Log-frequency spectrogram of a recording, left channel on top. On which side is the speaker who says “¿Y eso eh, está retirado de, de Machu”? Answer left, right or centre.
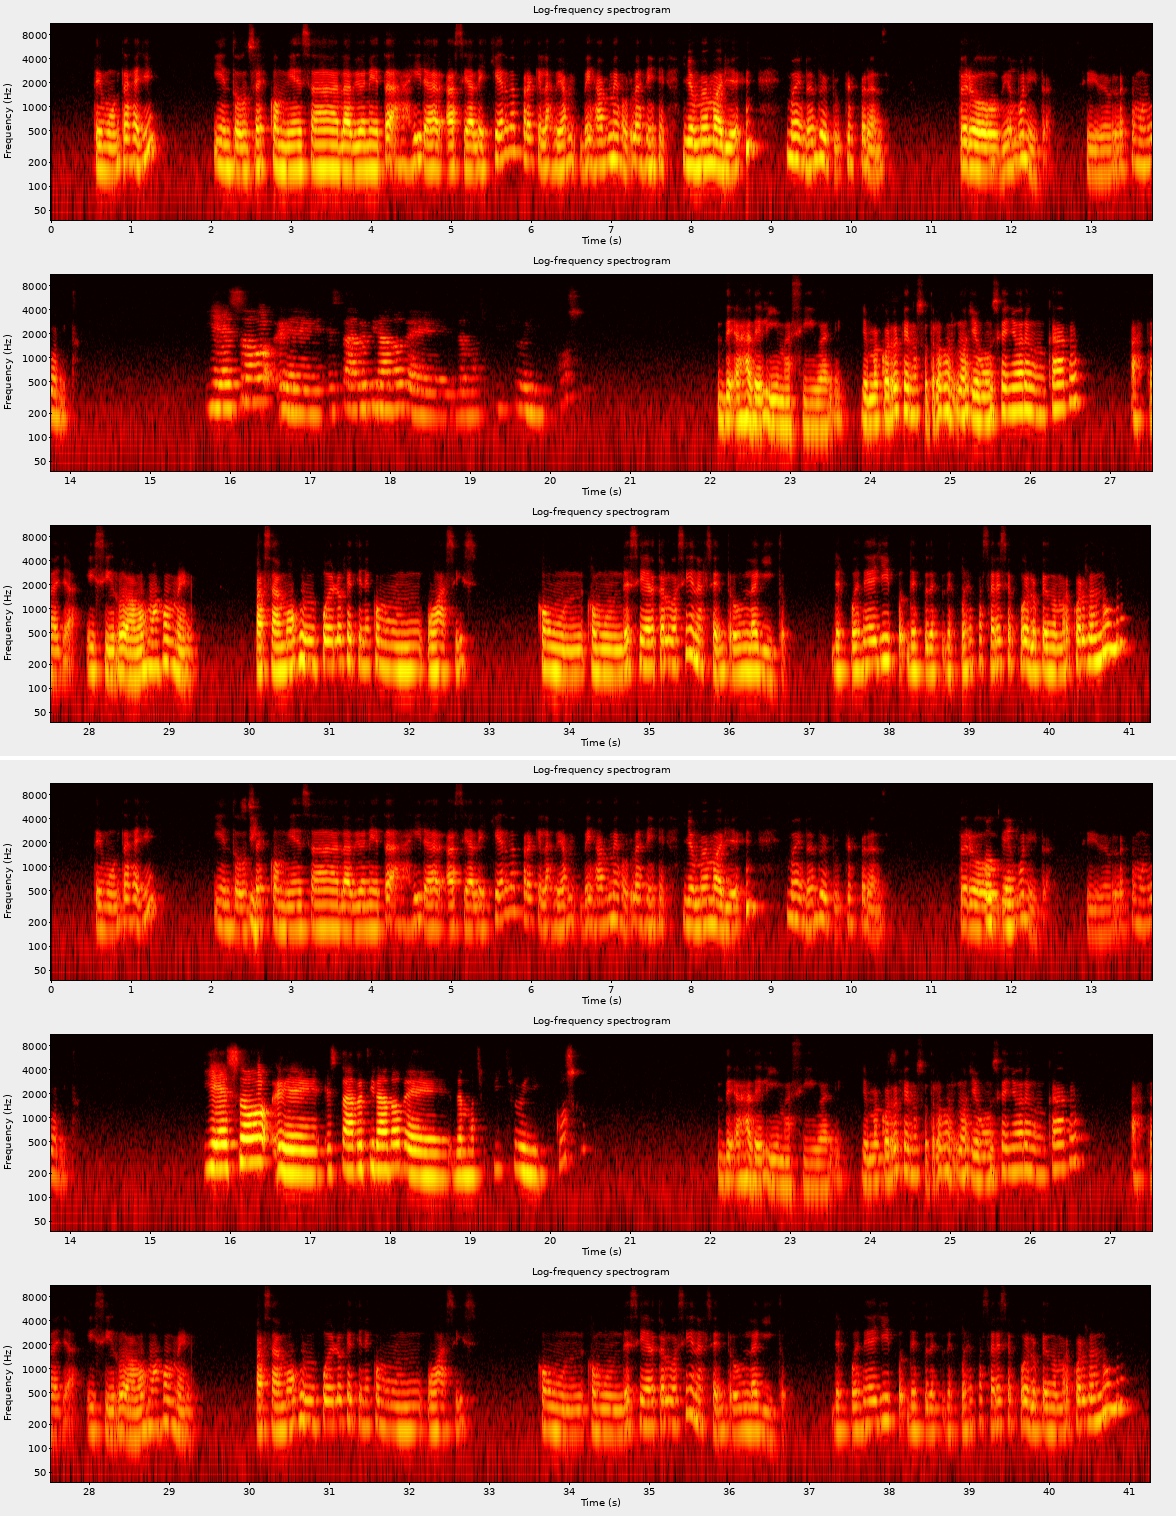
Right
